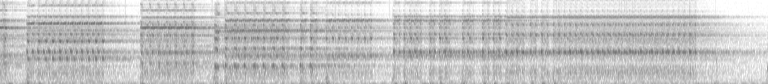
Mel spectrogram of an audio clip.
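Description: Electric keyboard chords ring out, held and changed every second or two.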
